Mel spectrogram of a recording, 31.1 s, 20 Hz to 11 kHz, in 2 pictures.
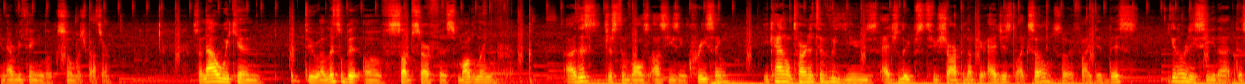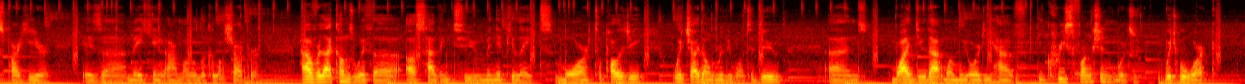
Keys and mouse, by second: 0.4 middle click, 1.4-9.5 middle drag, 2.8 `, 8.8 Tab, 9.5 Tab, 11.1 Tab, 13.0 ctrl+r, 15.1 Tab, 19.8 Tab, 20.5 ctrl+z, 21.0 ctrl+z, 21.4 ctrl+z, 22.5 ctrl+z, 23.7 Tab, 29.5-31.1 middle drag.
